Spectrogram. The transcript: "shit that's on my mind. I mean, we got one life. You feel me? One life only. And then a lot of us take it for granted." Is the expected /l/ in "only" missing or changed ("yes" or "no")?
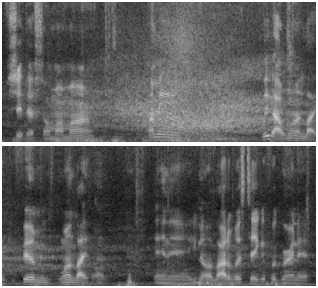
yes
